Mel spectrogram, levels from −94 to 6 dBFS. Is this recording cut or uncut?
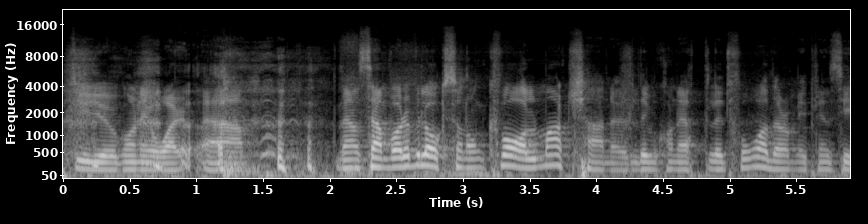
cut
